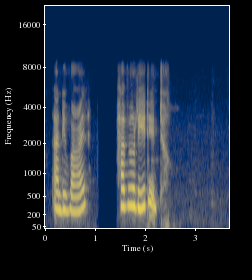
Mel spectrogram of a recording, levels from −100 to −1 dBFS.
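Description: Automatic gain rising from 0.14 to 2.33 s: the level control judged the speech too quiet and lifted its gain by about 8 dB, so voice and background swell together. Call audio freeze from 1.03 to 1.45 s: a brief fading fill gives way to about 0.37 s of silence, likely from delayed packets draining the jitter buffer, after which speech resumes where it stopped with nothing lost.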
